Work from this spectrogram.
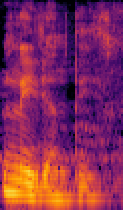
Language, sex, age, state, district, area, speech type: Odia, male, 18-30, Odisha, Mayurbhanj, rural, spontaneous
